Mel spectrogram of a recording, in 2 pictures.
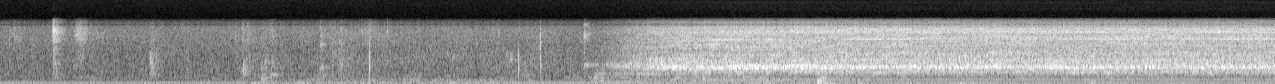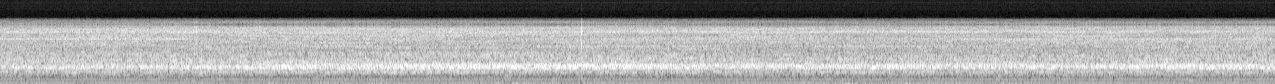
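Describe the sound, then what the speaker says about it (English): A hairdryer on a low or medium setting blows steadily close by while drying burn scar makeup, a constant broadband whoosh with a hum, preceded by a few seconds of quieter rustling and ticking before it starts. "keep the hairdryer on either a low or medium setting and pass it back and forth over the area that you're trying to dry"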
